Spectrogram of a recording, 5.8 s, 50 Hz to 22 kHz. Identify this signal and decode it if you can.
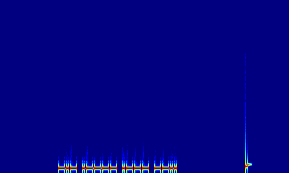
Morse code, heard as a keyed tone, about 29 wpm, 700 Hz. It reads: K1JZ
